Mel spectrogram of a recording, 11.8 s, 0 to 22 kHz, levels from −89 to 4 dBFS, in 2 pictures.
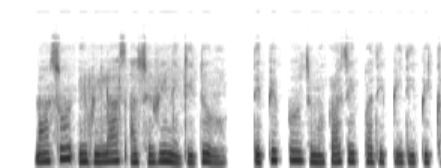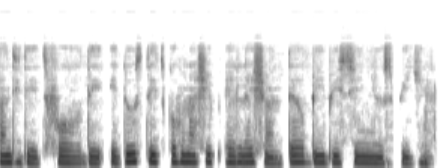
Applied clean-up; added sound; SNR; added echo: none; none; none; none.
